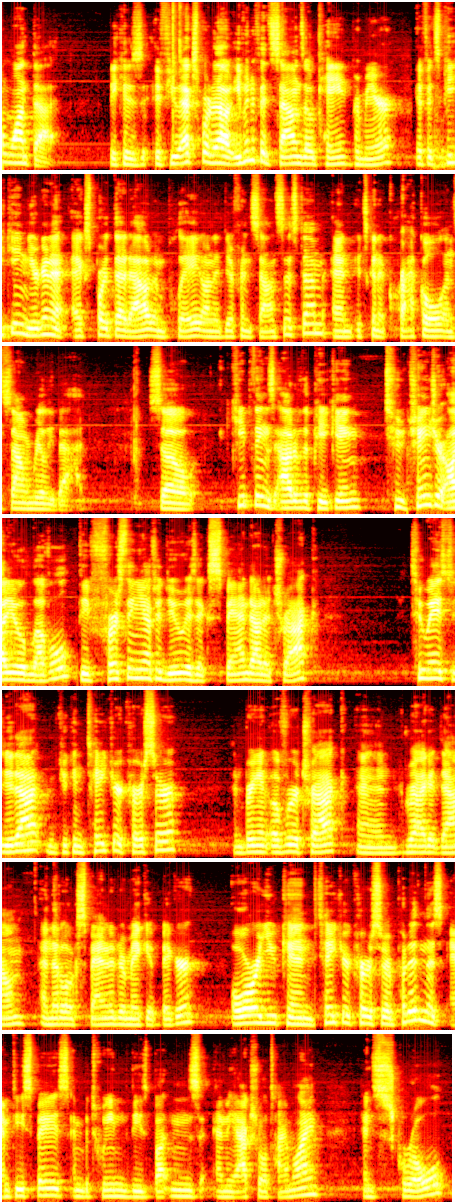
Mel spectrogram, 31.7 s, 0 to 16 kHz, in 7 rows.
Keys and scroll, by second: 1.7 space.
